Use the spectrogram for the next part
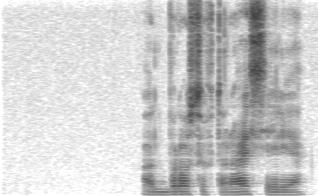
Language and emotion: Russian, neutral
